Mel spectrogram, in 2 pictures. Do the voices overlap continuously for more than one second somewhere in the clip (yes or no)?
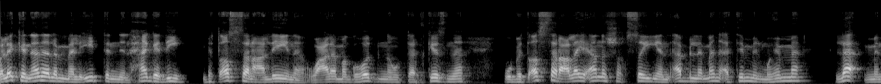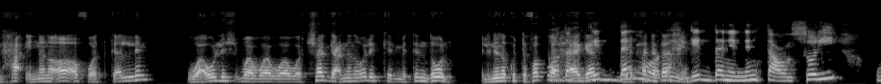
yes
